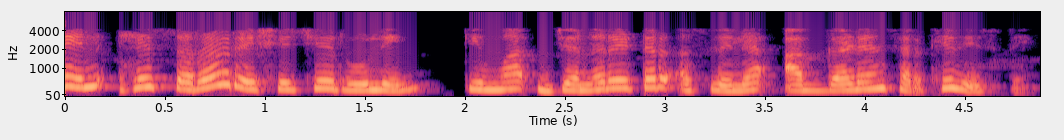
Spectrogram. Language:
Marathi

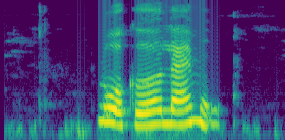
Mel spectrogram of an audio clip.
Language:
Chinese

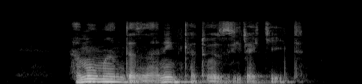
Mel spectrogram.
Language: Central Kurdish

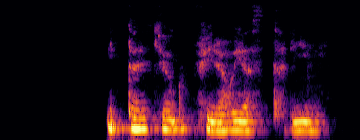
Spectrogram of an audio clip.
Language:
Kinyarwanda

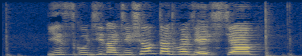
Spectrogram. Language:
Polish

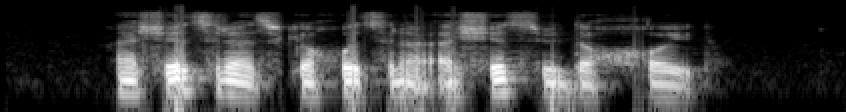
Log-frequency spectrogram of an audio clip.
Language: Abkhazian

